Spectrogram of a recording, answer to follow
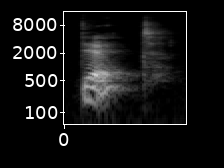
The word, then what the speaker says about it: debt: There are also a few words in which the B is silent before the letter T. These words are debt, doubt, and subtle.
